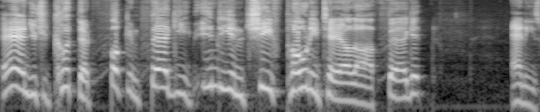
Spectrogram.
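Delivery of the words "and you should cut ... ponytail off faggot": louder put-on sneering thug; imitated insult in a tough-guy voice; mock taunt. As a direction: jeer it while backing away. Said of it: "He's like".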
